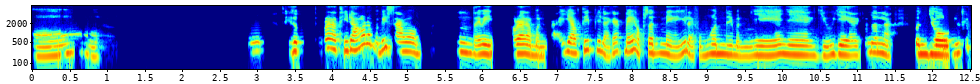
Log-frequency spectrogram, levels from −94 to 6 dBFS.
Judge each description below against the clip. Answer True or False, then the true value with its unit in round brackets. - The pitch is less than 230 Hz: True (210 Hz)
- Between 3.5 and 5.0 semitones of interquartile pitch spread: True (4.2 semitones)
